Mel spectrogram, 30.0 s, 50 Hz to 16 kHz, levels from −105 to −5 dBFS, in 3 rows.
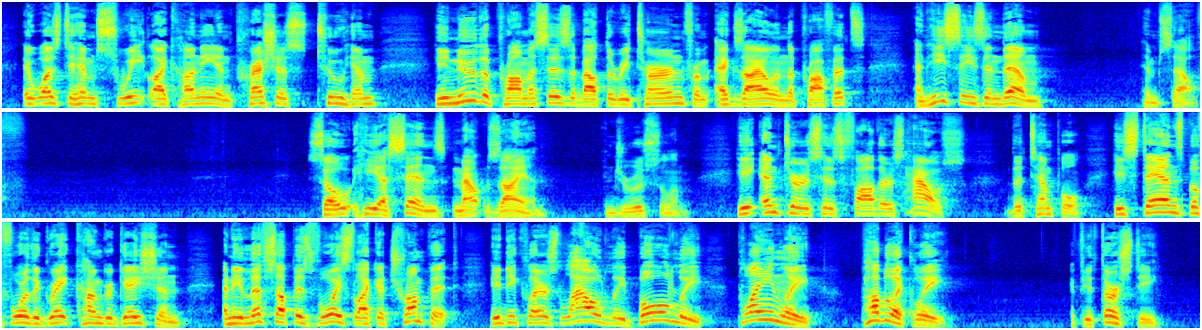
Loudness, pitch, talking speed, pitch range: -27 LUFS, 155 Hz, 135 wpm, 140-180 Hz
